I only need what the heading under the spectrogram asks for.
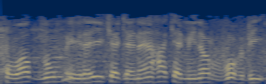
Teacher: بضم الراء وإسكان الهاء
